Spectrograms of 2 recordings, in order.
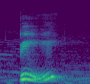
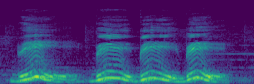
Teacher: If you say B, you will notice that it's not actually very voiced at all. I'm not saying B, B, B, B. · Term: lenis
